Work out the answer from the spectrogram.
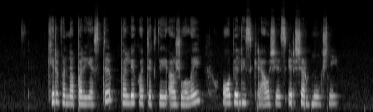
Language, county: Lithuanian, Panevėžys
